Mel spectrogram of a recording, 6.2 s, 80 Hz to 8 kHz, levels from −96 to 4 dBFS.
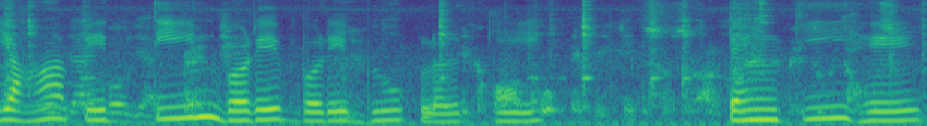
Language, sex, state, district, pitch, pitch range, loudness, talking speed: Hindi, female, West Bengal, Alipurduar, 225 Hz, 210-240 Hz, -18 LUFS, 95 wpm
